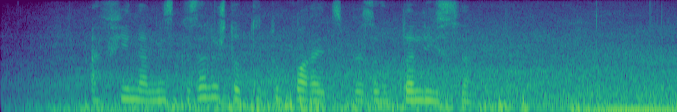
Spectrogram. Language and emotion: Russian, angry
